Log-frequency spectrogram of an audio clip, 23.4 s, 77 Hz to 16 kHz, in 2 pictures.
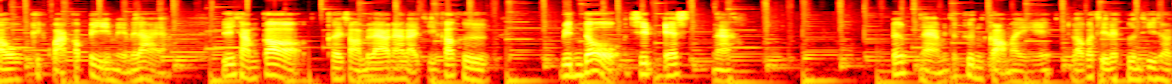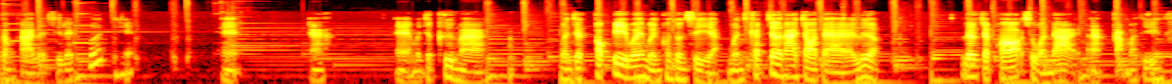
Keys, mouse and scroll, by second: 12.1-14.1 drag, 22.5 click.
